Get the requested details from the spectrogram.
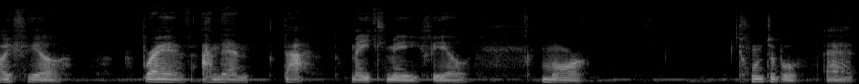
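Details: Stuttering (stammer) in a male speaker describing his own speech in a personal series.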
